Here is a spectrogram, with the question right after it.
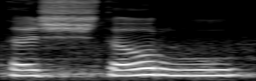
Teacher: تشترو شین میں پھیلنے کی صفت ہے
